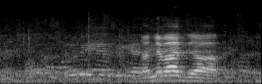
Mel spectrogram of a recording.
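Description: A middle-aged man speaks into microphones.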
